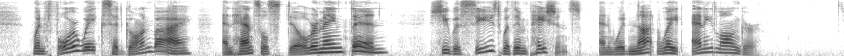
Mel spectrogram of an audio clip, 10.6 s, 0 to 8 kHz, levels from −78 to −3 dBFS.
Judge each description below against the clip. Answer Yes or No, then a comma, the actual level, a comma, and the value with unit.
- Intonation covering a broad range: Yes, wide, 6.8 semitones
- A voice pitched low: No, medium, 145 Hz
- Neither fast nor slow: No, slow, 125 wpm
